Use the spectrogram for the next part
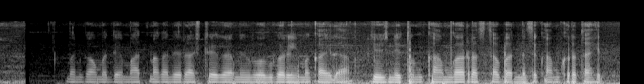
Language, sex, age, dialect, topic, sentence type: Marathi, male, 18-24, Standard Marathi, banking, statement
